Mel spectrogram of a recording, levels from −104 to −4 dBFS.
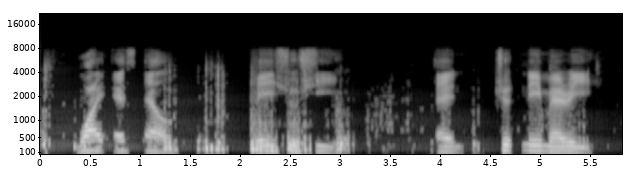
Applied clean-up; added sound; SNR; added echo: classical method spectral subtraction.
